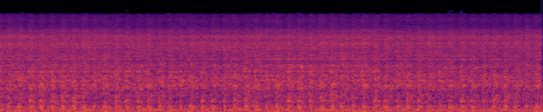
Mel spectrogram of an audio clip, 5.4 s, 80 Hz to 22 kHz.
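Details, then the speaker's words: GM 5.3 V8 Chevrolet Tahoe after oil pan, timing chain and Melling oil pump replacement: cranking in clear-flood mode (accelerator floored, ignition and fuel disabled) to prime oil filter and pump; steady, fast starter churn with even compression pulses, never fires, as intended. "so we're going to hold the accelerator pedal all the way to the floor and stopping the engine see how it shouldn't start just cranks and cranks and cranks"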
